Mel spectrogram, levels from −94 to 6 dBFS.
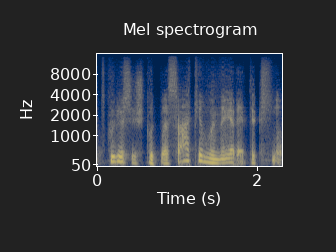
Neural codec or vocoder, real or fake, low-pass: codec, 44.1 kHz, 0.9 kbps, DAC; fake; 14.4 kHz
